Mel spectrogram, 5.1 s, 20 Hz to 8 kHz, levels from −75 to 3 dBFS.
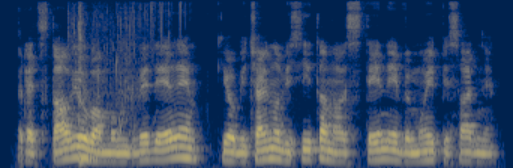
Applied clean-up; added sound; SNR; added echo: none; Water / Splash, splatter; 16 dB; none.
